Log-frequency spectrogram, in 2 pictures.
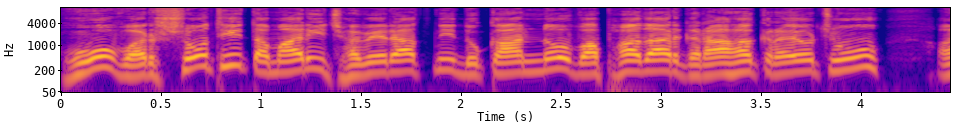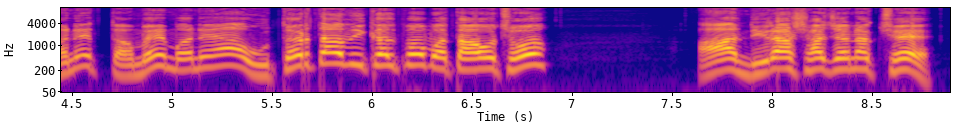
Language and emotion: Gujarati, angry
